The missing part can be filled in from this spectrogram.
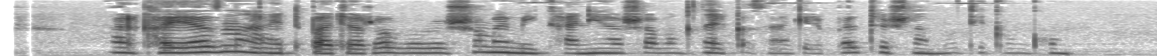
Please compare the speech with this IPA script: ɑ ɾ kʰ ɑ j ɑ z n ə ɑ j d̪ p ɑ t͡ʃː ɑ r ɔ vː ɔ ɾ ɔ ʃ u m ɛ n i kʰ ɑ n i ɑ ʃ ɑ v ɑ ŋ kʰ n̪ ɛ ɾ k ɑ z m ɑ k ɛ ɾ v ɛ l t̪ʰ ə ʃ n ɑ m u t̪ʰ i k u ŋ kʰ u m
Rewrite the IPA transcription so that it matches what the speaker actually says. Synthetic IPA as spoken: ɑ ɾ kʰ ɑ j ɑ z n ə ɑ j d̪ p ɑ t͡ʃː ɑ r ɔ vː ɔ ɾ ɔ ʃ u m ɛ m i kʰ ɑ n i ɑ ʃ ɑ v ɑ ŋ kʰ n̪ ɛ ɾ k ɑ z m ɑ k ɛ ɾ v ɛ l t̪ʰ ə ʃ n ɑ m u t̪ʰ i k u ŋ kʰ u m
